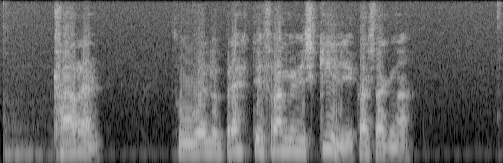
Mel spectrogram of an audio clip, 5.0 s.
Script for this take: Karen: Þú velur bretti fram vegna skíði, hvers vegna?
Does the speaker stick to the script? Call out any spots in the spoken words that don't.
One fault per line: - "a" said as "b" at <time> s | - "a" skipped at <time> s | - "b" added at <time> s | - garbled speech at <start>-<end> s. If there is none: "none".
- "vegna" said as "yfir" at 3.0 s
